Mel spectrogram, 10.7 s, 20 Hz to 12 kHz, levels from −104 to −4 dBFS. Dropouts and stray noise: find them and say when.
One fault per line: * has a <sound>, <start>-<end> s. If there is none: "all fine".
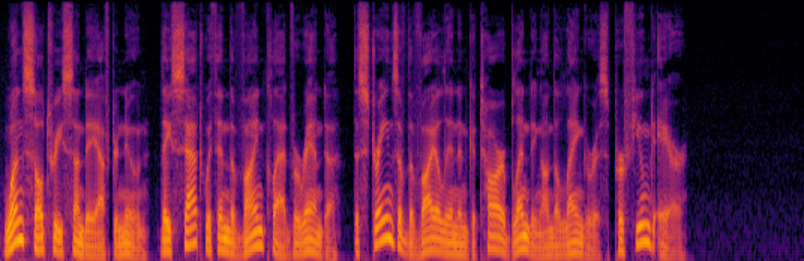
all fine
